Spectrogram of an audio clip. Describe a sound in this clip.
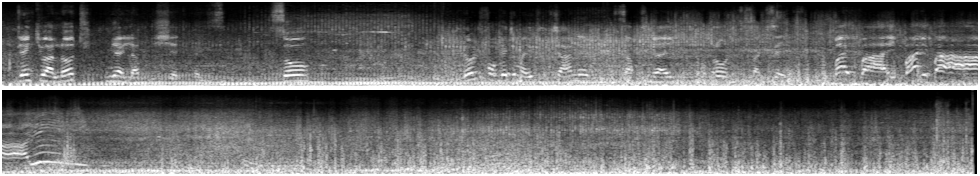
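A motorcycle engine rumbles steadily while riding.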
